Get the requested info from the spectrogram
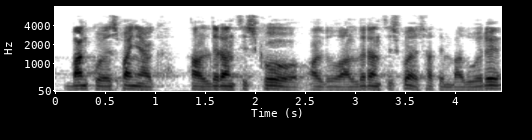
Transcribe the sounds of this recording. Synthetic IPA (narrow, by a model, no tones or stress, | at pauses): baŋkoe̞spaɲak | ald̪eɾant͡siskoald̪e̞ɾant͡sisko̞ae̞sat̪e̞mbaðue̞ɾe̞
